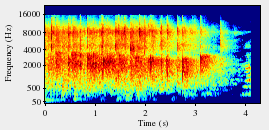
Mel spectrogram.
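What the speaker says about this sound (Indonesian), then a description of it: "Aplaus buat bersama." A class audience applauds in a dense, continuous patter of clapping that fades and then cuts off abruptly, with voices mixed in underneath.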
